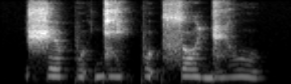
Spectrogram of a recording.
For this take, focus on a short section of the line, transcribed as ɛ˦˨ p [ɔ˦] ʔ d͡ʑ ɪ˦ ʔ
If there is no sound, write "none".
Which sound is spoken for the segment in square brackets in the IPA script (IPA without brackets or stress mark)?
ʊ˦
